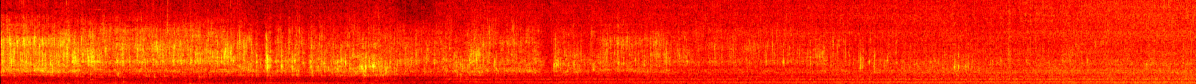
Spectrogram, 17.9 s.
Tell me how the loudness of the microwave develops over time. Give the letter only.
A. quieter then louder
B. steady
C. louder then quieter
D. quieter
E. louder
E.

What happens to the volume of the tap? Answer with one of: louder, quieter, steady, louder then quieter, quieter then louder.
quieter.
